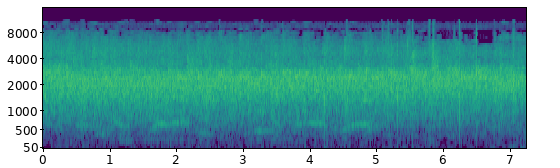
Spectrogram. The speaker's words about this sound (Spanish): se va a llevar un fuerte aplauso porque seguramente de carpintería os ha transmitido mucho.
